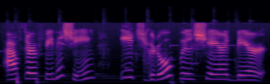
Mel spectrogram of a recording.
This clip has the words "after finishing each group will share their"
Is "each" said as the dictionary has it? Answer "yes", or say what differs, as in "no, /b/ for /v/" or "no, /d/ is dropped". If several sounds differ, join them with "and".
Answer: yes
